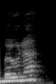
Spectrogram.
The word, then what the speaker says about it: Buena: You may pronounce it Buena Vista, but I'm told the locals pronounce it Boona.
